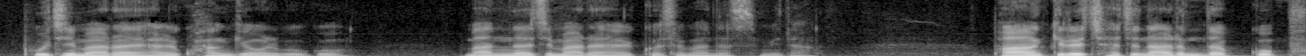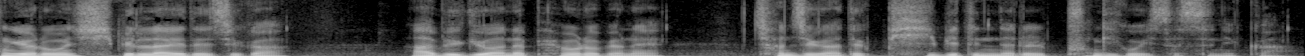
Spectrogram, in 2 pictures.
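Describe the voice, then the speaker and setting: Low-voiced solemn male fantasy storyteller. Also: normal speed, darkish tone, dry recording, close to an everyday voice. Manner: solemn, dramatic. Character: grave storyteller of a dark fantasy tale. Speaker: narrator. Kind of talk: scripted radio drama narration.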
